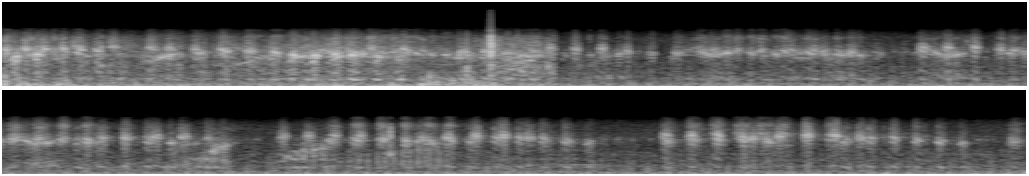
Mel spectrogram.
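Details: Green frog calling: a dense, steady train of rapid raspy pulses repeated several times a second, in long bursts with brief gaps, over a low rumbling background.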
